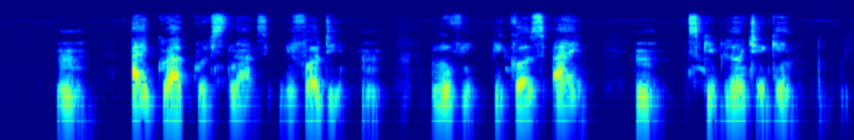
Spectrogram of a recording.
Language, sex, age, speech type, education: Nigerian Pidgin, male, 15-29, spontaneous, tertiary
